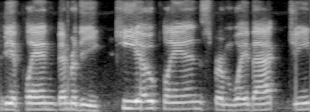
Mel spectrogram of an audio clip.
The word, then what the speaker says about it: Keogh: Remember the Keogh plans from way back, Gene? And people say, I want one of those keyhole plans. They mispronounced the name and think it actually said something else.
